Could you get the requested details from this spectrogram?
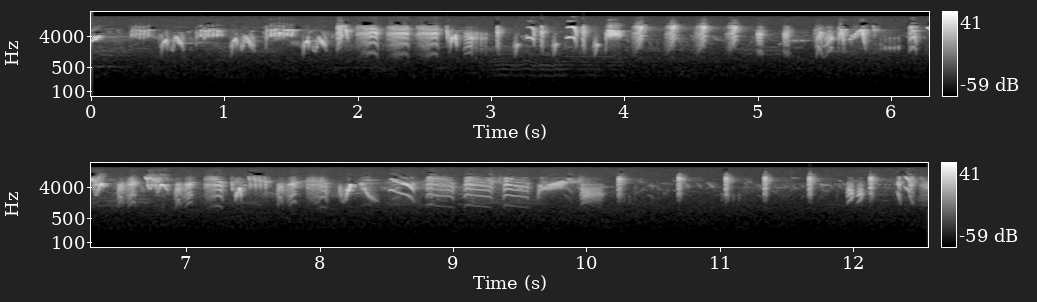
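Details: Marsh warbler song made of imitated bird sounds: a long, energetic sequence of crisp ticks, scratchy chatters and quick whistled phrases, with a brief lower rattle partway through.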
